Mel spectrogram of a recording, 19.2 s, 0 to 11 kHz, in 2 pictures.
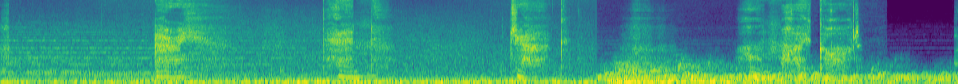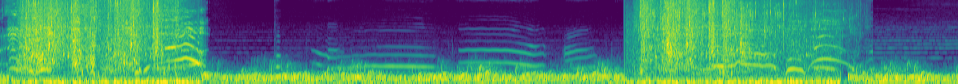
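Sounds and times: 
water splashing as a boat capsizes in the ocean swell: 0:00.0 - 0:08.7, 0:09.6 - 0:11.6, 0:15.8 - 0:18.3
constant low rumble: 0:00.0 - 0:19.1.

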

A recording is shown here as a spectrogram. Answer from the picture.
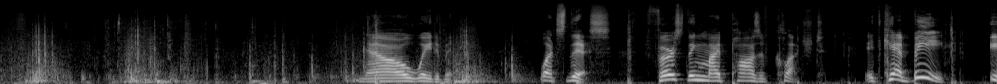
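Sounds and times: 
person rummaging deep in couch cushions to dig out stashed items: 0:00.0 - 0:06.2
speech: 0:03.6 - 0:09.9.

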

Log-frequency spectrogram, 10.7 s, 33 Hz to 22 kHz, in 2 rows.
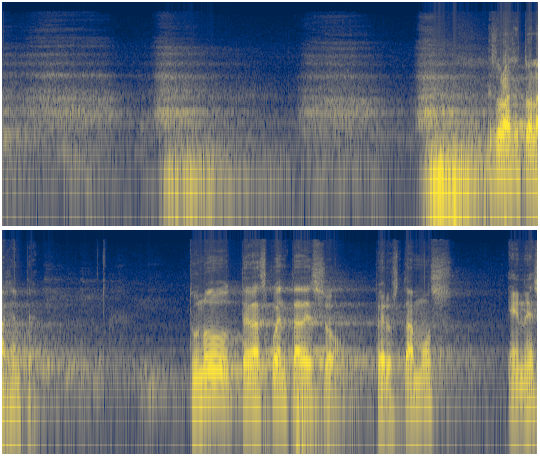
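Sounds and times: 
deliberate breathing in and out, demonstrated: 0:00.0 - 0:04.9
speech: 0:04.9 - 0:05.9, 0:07.2 - 0:10.7.

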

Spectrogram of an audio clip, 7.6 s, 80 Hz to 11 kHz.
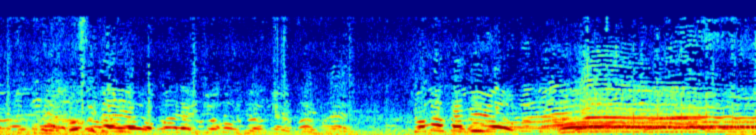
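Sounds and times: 
crowd shouting and cheering during mine cave-in rescue: 0:00.0 - 0:02.5, 0:04.0 - 0:07.5
crowd chatter: 0:00.0 - 0:07.5.

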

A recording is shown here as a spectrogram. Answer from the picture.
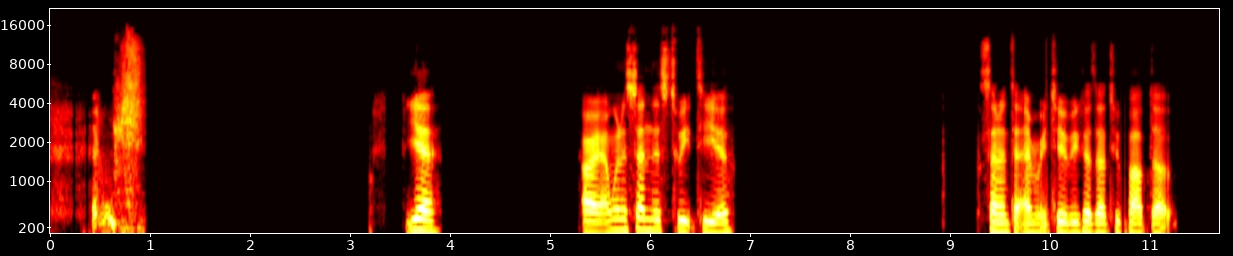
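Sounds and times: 
person sneezing: 0:00.4 - 0:01.0
speech: 0:00.4 - 0:01.0, 0:03.6 - 0:04.0, 0:05.3 - 0:06.9, 0:09.3 - 0:11.3.

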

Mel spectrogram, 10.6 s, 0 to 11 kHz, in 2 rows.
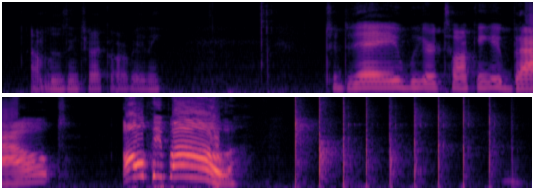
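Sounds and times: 
speech: 0:00.3 - 0:01.7, 0:03.3 - 0:07.8
hands clapping: 0:08.2 - 0:10.6.

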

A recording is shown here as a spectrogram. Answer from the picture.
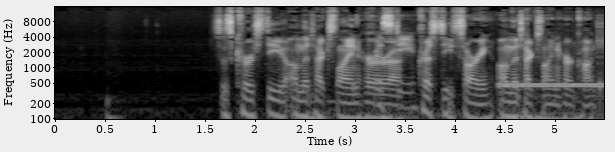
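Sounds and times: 
speech: 0:01.7 - 0:05.4
steady phone dial tone: 0:04.6 - 0:05.4.

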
